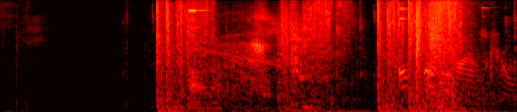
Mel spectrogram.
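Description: Bursts of gunfire ring out in a Valorant match, loud clustered volleys after a brief lull, with players chattering over the shots.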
